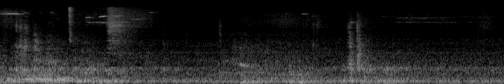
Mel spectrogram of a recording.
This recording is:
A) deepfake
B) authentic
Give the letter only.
B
